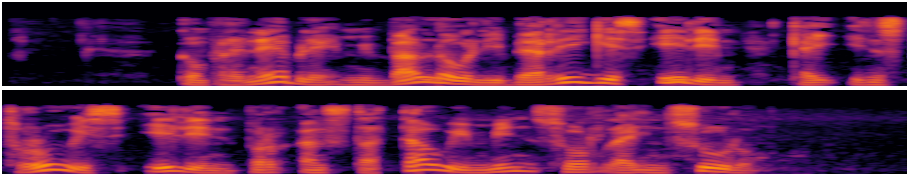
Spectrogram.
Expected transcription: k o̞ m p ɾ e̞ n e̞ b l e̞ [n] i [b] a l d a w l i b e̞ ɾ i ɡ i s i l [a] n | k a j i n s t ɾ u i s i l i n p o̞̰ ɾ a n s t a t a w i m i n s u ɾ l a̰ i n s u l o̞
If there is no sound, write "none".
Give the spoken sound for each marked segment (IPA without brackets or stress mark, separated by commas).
m, b, i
